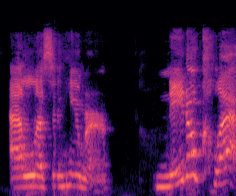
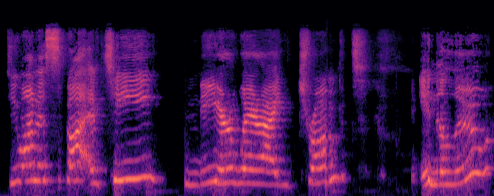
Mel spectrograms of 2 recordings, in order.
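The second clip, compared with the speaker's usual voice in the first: higher, mock British tea-time voice; put-on British accent; 4 semitones higher than usual. Host uses trumped in a sentence on request, mock British accent. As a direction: put on an amateur British accent, asking politely. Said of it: "I need an accent here".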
